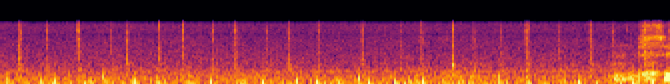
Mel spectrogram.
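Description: Light, irregular clicks and ticks, several a second, over a faint steady hum.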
